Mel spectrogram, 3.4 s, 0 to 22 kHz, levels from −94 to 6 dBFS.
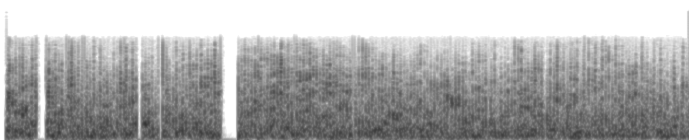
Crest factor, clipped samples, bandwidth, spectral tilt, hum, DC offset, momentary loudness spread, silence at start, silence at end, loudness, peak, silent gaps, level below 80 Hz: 16 dB; under 0.1%; 7.6 kHz; -7 dB/octave; none; under 0.1%; 2 LU; 0.05 s; 0 s; -23 LUFS; -6 dBFS; none; -42 dBFS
